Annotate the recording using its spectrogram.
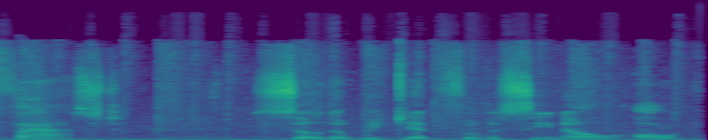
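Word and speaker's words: Fiumicino: Let's go ahead and jump off and jump in real fast so that we get fumicino or fumachino. It's a hard C, not a soft C. So, it's fumccino and main menu and main menu.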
